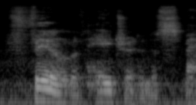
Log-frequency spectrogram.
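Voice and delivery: plain reading voice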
